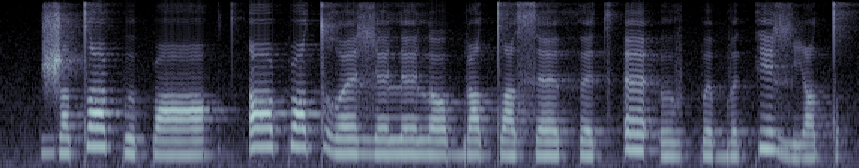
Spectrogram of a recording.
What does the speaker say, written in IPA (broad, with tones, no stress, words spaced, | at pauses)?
ʒi˩tˤɜ˥ pʊ˩pɑ˩ | t͡sʼɑ˥pɑ˥tˤʁʷɜ˩ɮə˩ lə˩lɔ˩bə˩ tˤʊ˩sɜ˩ θə˩t͡sʼɜ˥ʔʊ˩v pə˩bə˩ kɪ˥ɮi˩tˤ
